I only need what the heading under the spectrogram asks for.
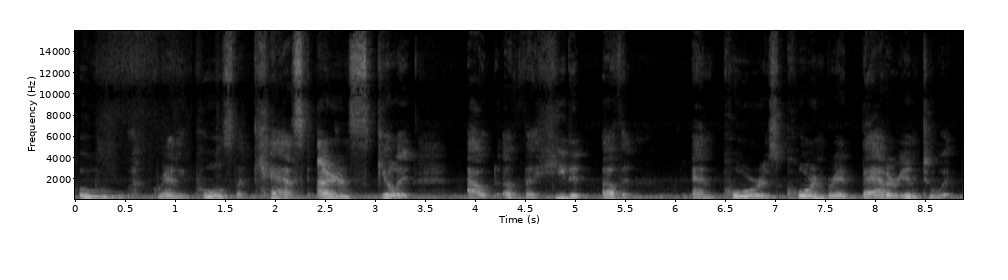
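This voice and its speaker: A woman reads a picture book aloud to children. Her voice is creaky and slow-paced, with drawn-out, expressive emphasis. Clear background noise runs under the amateur recording. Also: low-pitched, echoey room. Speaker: children's storybook reader. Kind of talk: expressive read-aloud storytelling with asides.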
